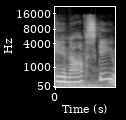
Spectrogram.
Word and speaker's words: Yanofsky: The girl's voice, Nikki, cannot pronounce this, so I'm gonna spell it: YANOFSKY. Yanofsky? – Wow. – Nikki Yanofsky.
